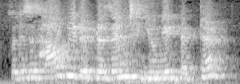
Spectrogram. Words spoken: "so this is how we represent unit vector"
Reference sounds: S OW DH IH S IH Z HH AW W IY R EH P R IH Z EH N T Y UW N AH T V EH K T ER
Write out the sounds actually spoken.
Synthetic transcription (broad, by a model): S OW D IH S IH Z HH AW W IY R EH P R IH Z EH N T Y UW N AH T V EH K T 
